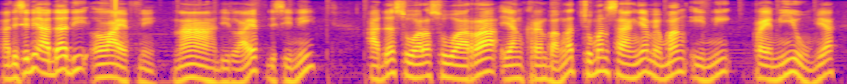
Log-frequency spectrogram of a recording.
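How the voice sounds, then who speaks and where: A man's voice: medium pitch, lively intonation, normal speed, fairly bright tone, lo-fi sound. A man hosting a casual product demo and review. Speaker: reviewer and tutorial host. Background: faint music.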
